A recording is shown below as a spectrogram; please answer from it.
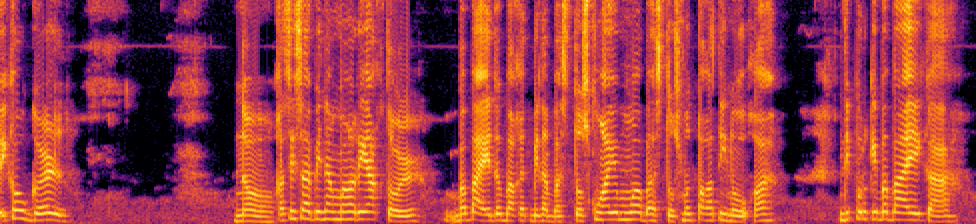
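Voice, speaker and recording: A woman vlogger with a Filipino accent giving her reaction, scolding someone with a string of sharp rhetorical questions. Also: mid-range voice. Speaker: vlogger reacting to online drama. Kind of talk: casual reaction commentary.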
